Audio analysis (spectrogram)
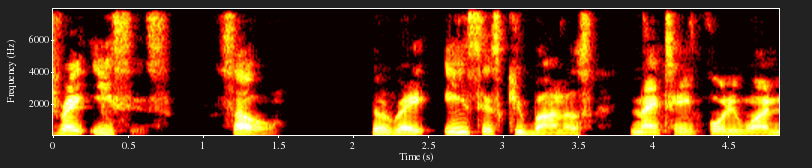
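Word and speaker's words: Raíces: But, I pulled up some videos on how to pronounce the name and it's Reyes.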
